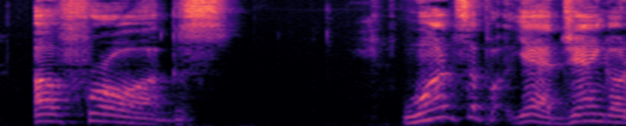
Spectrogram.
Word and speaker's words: Django: Yeah, Django, the D is silent.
